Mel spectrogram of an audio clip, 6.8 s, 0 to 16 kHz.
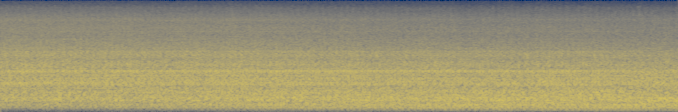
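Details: GM 6.5 diesel engine running after work on a high idle solenoid that had not been engaging; fast, even idle with steady roar, no hunting, surging or knocks: high idle now working as it should.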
